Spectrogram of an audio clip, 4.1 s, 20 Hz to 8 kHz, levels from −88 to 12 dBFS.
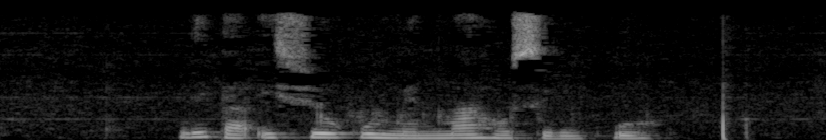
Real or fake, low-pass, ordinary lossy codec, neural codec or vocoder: real; 7.2 kHz; MP3, 32 kbps; none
